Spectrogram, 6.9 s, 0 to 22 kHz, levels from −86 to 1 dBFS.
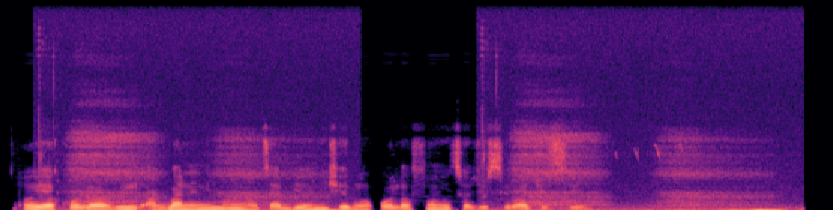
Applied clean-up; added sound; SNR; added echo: none; Breathing; 10 dB; none.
